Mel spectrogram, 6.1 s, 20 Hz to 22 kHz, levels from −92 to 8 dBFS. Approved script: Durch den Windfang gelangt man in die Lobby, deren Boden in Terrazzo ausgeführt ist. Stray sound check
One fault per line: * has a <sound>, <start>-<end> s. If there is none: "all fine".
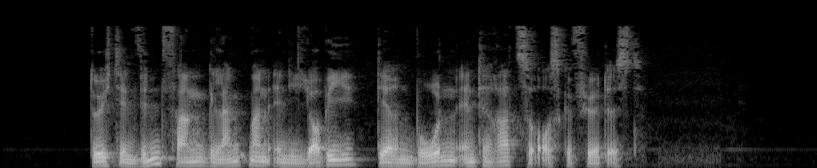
all fine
